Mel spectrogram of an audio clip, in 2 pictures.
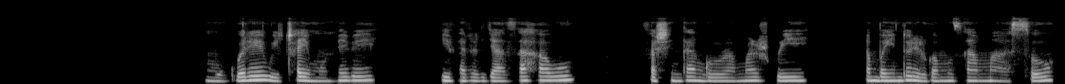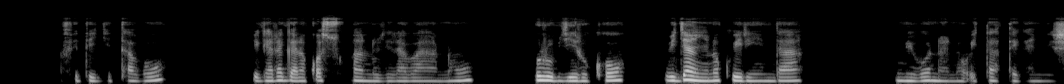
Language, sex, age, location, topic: Kinyarwanda, female, 36-49, Kigali, health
